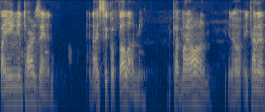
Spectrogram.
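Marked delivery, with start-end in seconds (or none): 0.0-4.2 slow, emphatic reading voice, each phrase stressed. Showing how the author emphasizes lines: Kerouac impression. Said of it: "I'm trying to emphasize it like he does".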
